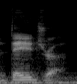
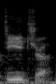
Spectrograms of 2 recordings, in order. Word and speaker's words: Daedra: Like in Elder Scrolls 3, the Dunmer worshipped the Daedra, or Deidre, depending on how you want to pronounce it.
